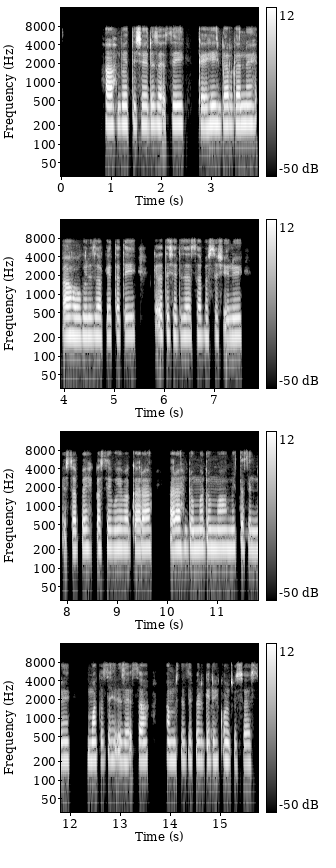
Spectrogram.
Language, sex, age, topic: Gamo, female, 18-24, government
